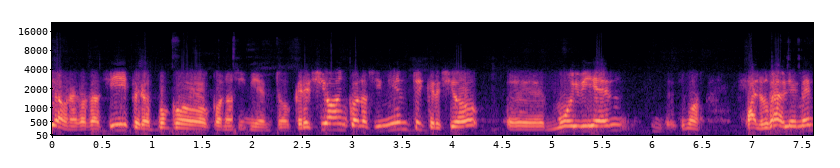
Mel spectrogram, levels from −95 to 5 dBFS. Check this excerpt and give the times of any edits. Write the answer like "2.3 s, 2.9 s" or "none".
none

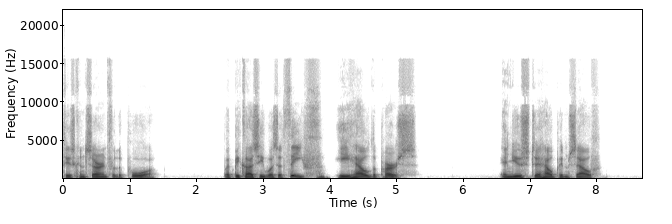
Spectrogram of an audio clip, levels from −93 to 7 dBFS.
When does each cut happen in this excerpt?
4.0 s

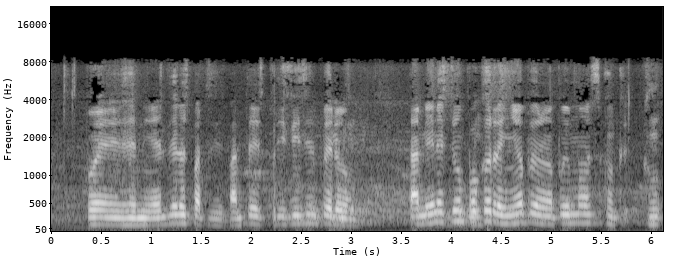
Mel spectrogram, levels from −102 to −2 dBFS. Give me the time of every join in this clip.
2.2 s

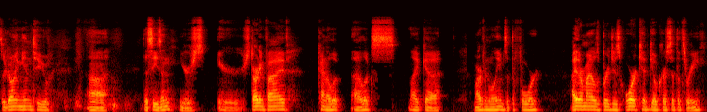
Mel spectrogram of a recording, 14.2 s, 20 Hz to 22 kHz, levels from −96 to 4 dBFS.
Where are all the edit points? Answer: 9.3 s

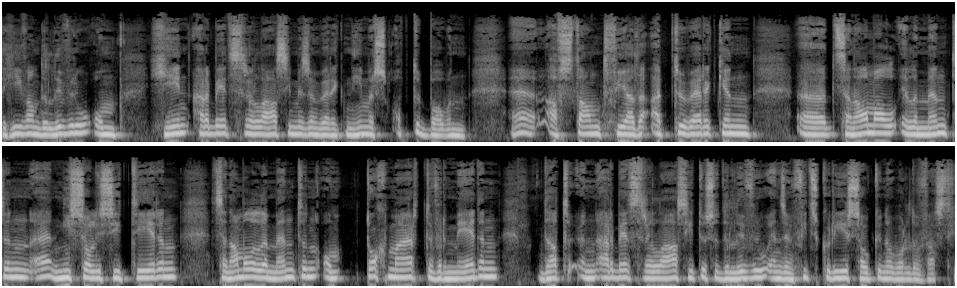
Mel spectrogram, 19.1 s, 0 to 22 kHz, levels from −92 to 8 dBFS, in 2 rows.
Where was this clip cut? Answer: 15.3 s

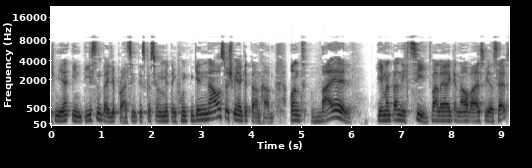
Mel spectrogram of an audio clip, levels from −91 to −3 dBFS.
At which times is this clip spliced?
4.7 s, 7.6 s

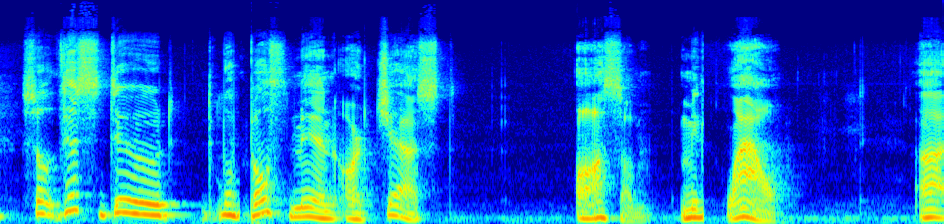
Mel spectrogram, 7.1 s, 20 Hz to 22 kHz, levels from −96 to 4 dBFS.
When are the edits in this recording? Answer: 1.8 s, 5.3 s

